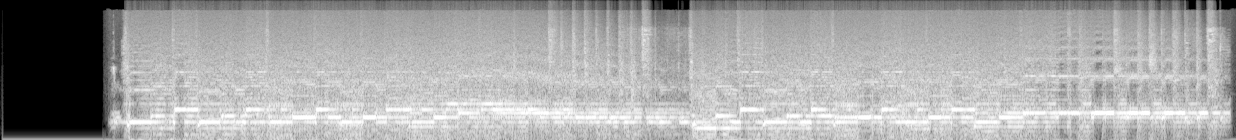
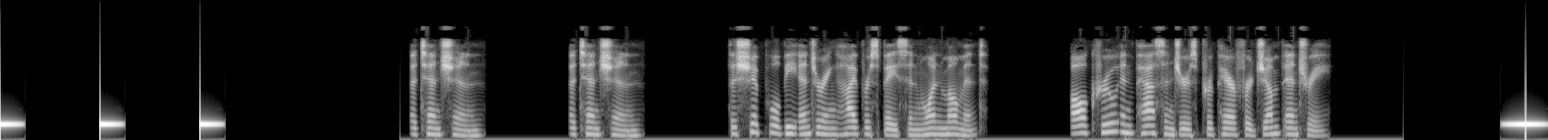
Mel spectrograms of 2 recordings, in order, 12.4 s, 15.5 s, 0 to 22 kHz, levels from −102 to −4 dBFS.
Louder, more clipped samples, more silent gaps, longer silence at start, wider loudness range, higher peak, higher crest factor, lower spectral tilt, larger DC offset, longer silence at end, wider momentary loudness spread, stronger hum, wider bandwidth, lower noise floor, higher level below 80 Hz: first, -3 LUFS vs -17 LUFS; first, 10% vs under 0.1%; second, none vs 0.25-0.99 s, 1.25-1.99 s, 2.25-4.00 s, 14.03-15.00 s; first, 1.1 s vs 0 s; second, 1 LU vs 8 LU; about the same, 0 dBFS vs 0 dBFS; second, 4 dB vs 18 dB; about the same, -2 dB/octave vs -2 dB/octave; neither; about the same, 0.05 s vs 0 s; second, 2 LU vs 21 LU; neither; first, over 20 kHz vs 10 kHz; about the same, under -90 dBFS vs under -90 dBFS; first, -32 dBFS vs -54 dBFS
